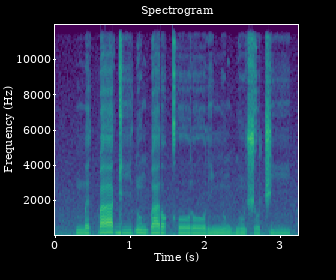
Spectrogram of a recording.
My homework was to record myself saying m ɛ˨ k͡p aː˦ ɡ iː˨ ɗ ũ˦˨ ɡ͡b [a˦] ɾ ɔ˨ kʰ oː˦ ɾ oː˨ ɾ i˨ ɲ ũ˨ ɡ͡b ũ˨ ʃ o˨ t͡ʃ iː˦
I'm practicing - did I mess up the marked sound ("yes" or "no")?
no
